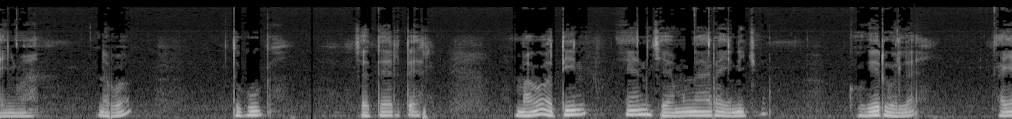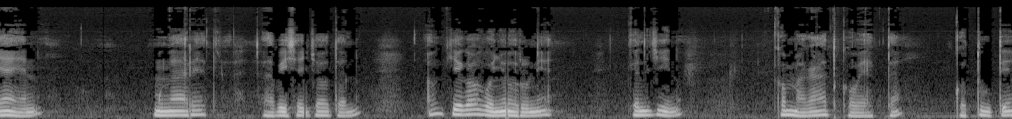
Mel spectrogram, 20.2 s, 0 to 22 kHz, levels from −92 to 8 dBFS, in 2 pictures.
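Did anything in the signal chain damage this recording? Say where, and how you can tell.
Yes. The damage happens at playback of a segmented stream: a gap between stream segments. Hard-edged holes of about 13 to 25 ms cut into the speech at 1.09, 3.11, 5.13, 11.15, 13.16 and 15.18 s, on a grid of about 2 s that matches 2-second segments. Segment timestamps leave a small gap, and the player fills it with silence. A spectrogram shows thin, fully blank vertical stripes, and the waveform drops abruptly to silence.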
